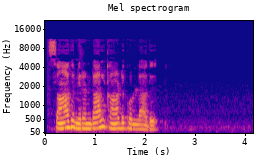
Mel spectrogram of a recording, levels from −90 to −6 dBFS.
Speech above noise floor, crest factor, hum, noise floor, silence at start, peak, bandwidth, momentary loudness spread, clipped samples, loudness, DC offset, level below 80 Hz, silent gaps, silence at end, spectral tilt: 40 dB; 16 dB; none; -63 dBFS; 0.1 s; -8 dBFS; 11.5 kHz; 8 LU; under 0.1%; -23 LUFS; under 0.1%; -62 dBFS; none; 1.9 s; -6 dB/octave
